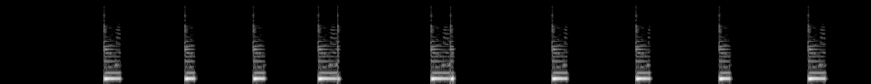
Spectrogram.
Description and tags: Some plucks with old zither instrument recorded at home, retuned in Ableton.
home-recording, rodentg3, Zither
